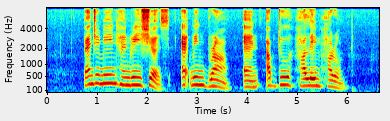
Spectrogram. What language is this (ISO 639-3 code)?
eng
